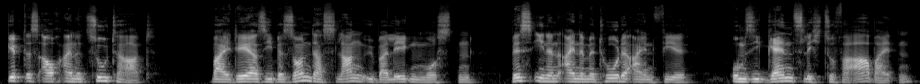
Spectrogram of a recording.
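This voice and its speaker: Man, mid-pitched, neutral reading, presenter asking interview questions. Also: a little slow, fairly bright tone. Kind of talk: scripted listening-test narration.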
